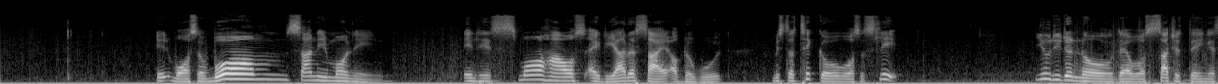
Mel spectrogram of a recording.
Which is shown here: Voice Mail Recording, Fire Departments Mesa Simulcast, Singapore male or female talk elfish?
Singapore male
